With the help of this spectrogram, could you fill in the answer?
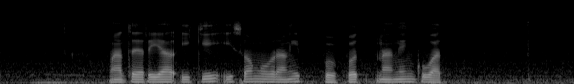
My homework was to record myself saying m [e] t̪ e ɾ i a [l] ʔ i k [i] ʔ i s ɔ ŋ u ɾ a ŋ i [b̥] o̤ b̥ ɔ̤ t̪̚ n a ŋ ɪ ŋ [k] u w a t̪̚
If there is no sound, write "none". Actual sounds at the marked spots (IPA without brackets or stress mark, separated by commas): a, l, i, b̥, k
